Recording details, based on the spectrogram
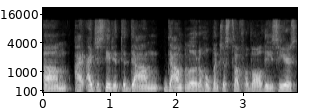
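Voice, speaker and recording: In a Spanish accent, a man with a medium pitch and a dark, mellow tone speaks at a moderate pace against a quiet background. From Puerto Rico. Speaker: former chiropractic college president. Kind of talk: interview.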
